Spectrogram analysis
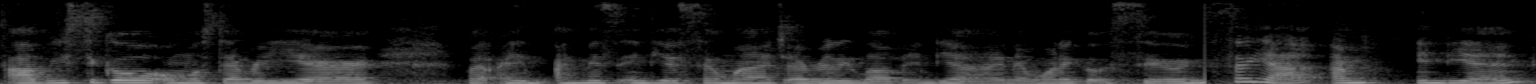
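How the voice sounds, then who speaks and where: A woman's voice: on the low side, steady tone, brisk, a little mellow, slight background noise. A woman in her twenties chatting casually to camera in a Q&A, giggly and full of fillers. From born in the UAE, raised in Canada. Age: 20s. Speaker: vlogger. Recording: roomy echo.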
